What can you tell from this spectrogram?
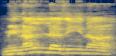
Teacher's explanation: نون جو ہے اس کو ہم نے لام کے ساتھ مشدد کیا ہے۔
